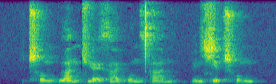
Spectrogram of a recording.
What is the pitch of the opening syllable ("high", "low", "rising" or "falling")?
high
